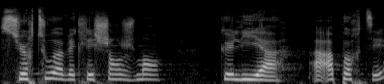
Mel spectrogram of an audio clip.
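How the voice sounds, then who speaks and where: A woman with a Mauritian accent speaks at a fairly slow pace, her fairly high voice keeping fairly even intonation. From Mauritius, moved to Ghent, Belgium at 3-4. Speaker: industrial psychologist, speaker. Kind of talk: conference talk. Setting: stage with audience. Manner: hesitant, with fillers.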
